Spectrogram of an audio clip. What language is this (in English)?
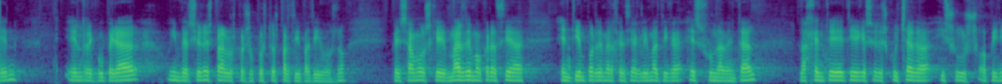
Spanish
